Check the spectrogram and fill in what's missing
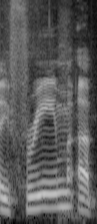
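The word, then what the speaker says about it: Pfriem: The P is silent. It's a Freem Pilsner from Hood River, Oregon.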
